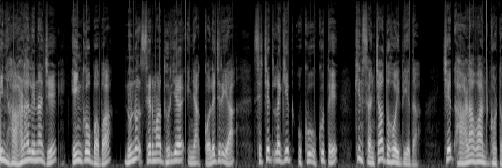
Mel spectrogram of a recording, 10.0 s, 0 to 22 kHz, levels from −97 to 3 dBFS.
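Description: Word clock ticks run from 0.17 s to 9.98 s: sharp clicks of uneven strength, about ten per second. The receiving device's clock isn't locked to the sender's, so each slip drops or repeats a sample. The rate fits a clock error of a few hundred ppm.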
